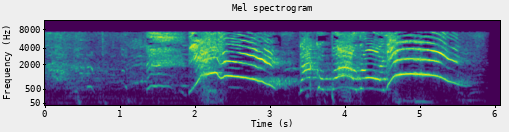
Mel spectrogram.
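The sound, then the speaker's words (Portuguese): A crowd bursts into loud, sustained booing and jeering, voices rising and falling in long drawn-out wails for several seconds before cutting off abruptly. “Solta a vaia, menino!”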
